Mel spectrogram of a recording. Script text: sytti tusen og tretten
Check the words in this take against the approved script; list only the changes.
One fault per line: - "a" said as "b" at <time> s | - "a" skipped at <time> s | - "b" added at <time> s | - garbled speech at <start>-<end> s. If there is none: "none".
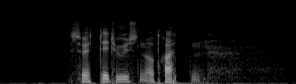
none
